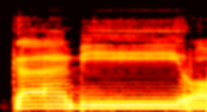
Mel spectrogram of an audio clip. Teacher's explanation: disebut bacaan namanya mad iwad bunyi fathah tanwinnya ganti jadi fathah panjang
